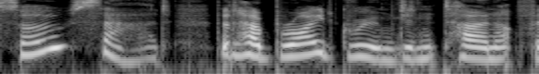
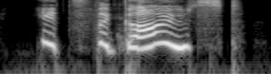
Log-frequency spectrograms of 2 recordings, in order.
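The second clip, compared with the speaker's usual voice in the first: sudden very high exclamation; 12 semitones higher, 8 dB louder than usual. Reading a story, Ella cries out after the girls hear a scream. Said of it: "Ella cried".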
